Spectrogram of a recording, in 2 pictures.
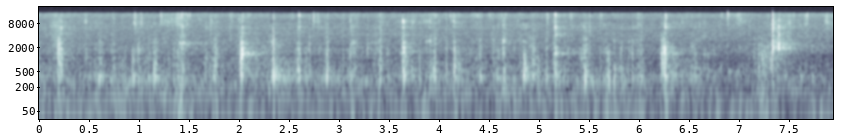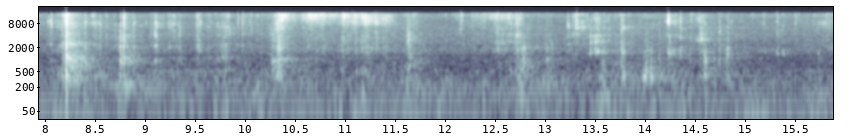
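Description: A person chewing and biting into steamed snake close to the microphone: a dense run of crunches and wet clicks, with the loudest bite about eight seconds in, then softer, sparser chewing.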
